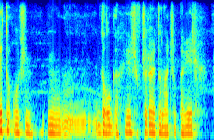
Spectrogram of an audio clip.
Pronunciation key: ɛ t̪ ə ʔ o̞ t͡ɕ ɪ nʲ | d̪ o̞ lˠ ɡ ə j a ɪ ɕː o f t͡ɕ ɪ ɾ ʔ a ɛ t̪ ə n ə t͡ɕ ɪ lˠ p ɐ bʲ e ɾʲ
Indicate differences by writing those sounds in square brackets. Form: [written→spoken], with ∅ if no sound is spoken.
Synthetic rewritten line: ɛ t̪ ə ʔ o̞ t͡ɕ ɪ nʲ | d̪ o̞ lˠ ɡ ə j a ɪ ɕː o f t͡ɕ ɪ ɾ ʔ a ɛ t̪ ə n [ə→a] t͡ɕ ɪ lˠ p ɐ [bʲ→vʲ] e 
